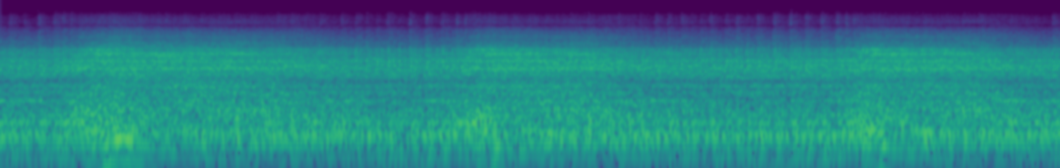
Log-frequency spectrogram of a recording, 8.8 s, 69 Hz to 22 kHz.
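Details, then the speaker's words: DS90 two-stroke after rebuild with used replacement crank, first heat cycle, idle raised slightly: crisp ringing idle blipped up and down every few seconds, picks up cleanly and settles evenly; running healthy. "I think we're ready to try to start this thing what don't you say let's give it a go and give it its first heat cycle sounds good to me"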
